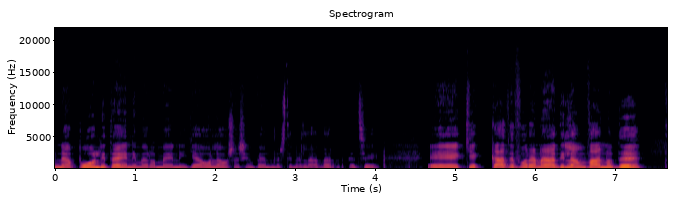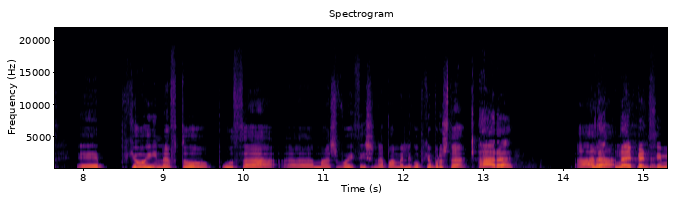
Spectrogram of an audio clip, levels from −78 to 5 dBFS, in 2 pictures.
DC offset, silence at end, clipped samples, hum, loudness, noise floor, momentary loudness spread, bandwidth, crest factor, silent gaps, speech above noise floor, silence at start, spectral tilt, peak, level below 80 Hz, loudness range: under 0.1%; 0 s; under 0.1%; none; -33 LUFS; -74 dBFS; 18 LU; 18.5 kHz; 20 dB; none; 41 dB; 0 s; -6 dB/octave; -14 dBFS; -66 dBFS; 10 LU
